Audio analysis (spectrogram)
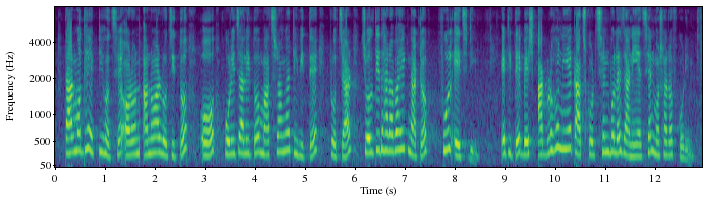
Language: Bangla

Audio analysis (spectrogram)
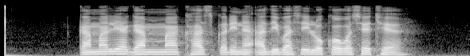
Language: Gujarati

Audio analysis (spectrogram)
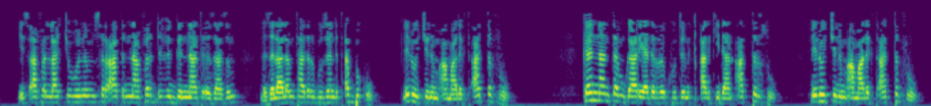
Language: Amharic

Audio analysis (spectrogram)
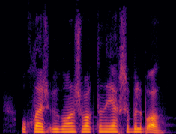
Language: Uzbek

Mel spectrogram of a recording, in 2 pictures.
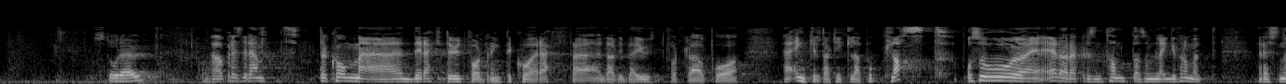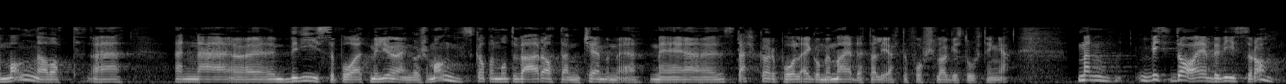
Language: Norwegian Nynorsk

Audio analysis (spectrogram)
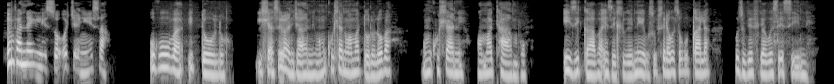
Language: North Ndebele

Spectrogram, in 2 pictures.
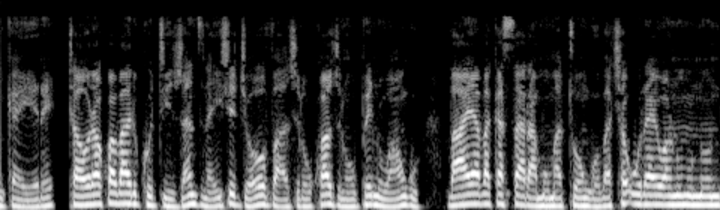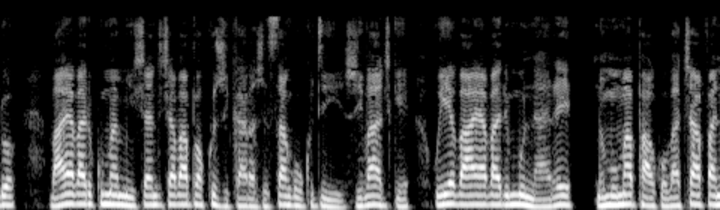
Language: Shona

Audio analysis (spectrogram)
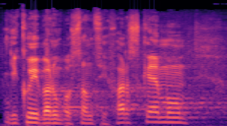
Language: Czech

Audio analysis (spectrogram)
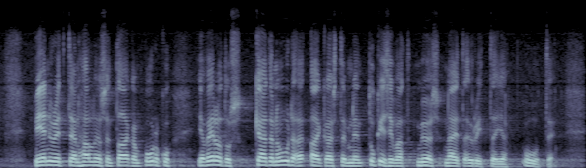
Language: Finnish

